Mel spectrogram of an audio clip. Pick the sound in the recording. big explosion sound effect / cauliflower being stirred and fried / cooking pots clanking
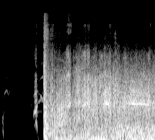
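big explosion sound effect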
